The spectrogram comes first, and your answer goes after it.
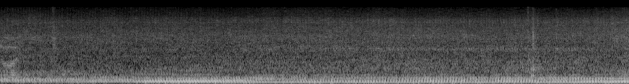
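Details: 2003 Saab 9-3 SE at about 100,000 miles, 200 miles after an oil change (owner suspects sludge): engine runs with a loud, heavy low drone and rough pulsing about three beats a second; cause unconfirmed.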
